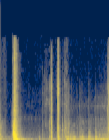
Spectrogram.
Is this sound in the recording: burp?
no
